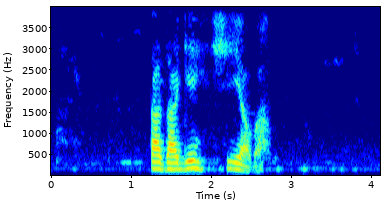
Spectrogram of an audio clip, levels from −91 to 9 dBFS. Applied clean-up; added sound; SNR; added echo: none; none; none; none.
